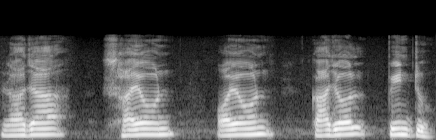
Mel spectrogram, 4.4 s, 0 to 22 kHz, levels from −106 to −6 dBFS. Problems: none marked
